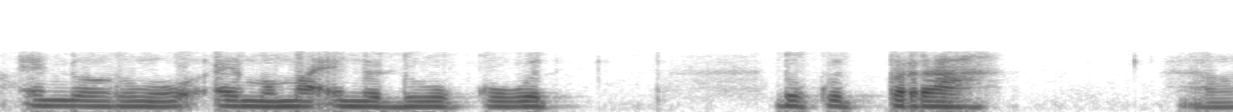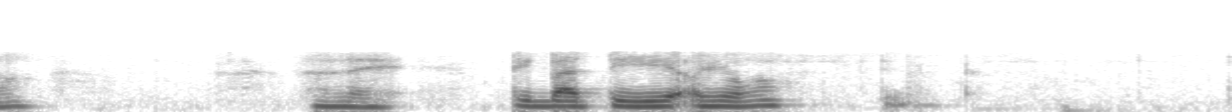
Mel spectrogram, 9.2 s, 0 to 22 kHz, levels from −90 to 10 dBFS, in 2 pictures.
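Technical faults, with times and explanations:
Throughout: G.723.1 codec. The speech carries almost nothing above 3.8 kHz, so it sounds muffled. The heavy hoarse, buzzy texture and smeared consonants point to a very low bitrate of around 6 kbit/s. The codec fits each 30 ms frame to a coarse model of the voice that updates too slowly to follow quick changes, so fine detail and short transients are replaced by an approximation that blurs sibilants and plosives.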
